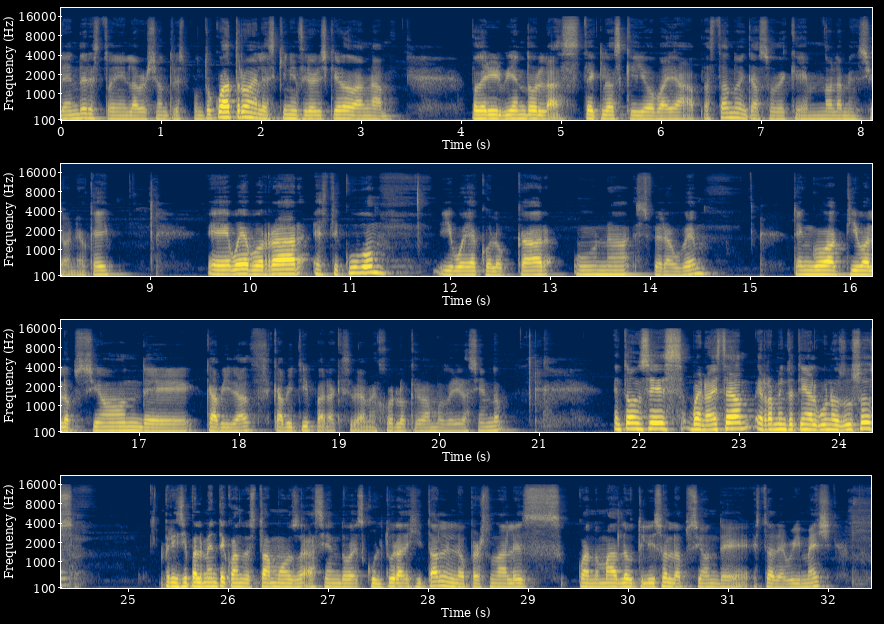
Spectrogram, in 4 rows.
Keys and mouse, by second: 9.5 x, 11.2 shift+a, 20.2 KP_1.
